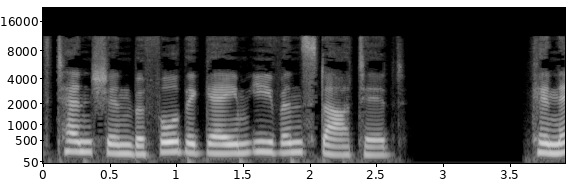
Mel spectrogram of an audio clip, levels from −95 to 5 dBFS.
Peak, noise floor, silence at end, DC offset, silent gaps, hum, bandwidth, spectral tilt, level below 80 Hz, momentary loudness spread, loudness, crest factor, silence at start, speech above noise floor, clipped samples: -6 dBFS; under -90 dBFS; 0 s; under 0.1%; none; none; 12 kHz; -5 dB/octave; -54 dBFS; 8 LU; -21 LUFS; 14 dB; 0.1 s; over 70 dB; under 0.1%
